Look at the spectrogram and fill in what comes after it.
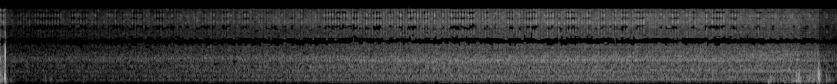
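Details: BMW Z4 E86 Coupé 3.0 Si engine: light, quick ticking over a quiet idle at roughly three ticks a second, steady at constant speed; source unclear.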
